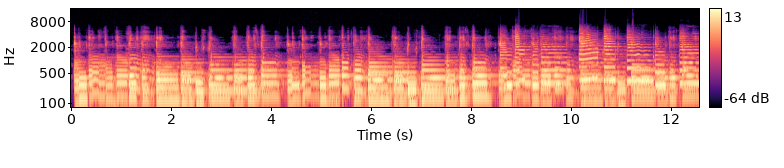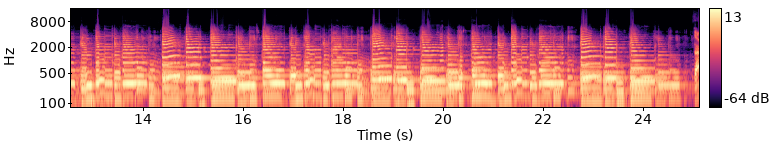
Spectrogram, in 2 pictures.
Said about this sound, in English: He gave me some lessons, so I, have really been jamming on the guitar of late. Oh, okay. Well, let's hear some of that uh, guitar uh, as you have learned from Professor Frenzy.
